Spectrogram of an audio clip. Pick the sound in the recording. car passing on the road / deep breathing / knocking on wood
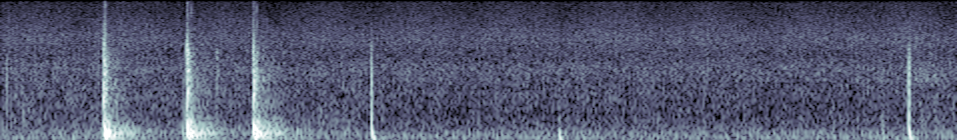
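knocking on wood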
